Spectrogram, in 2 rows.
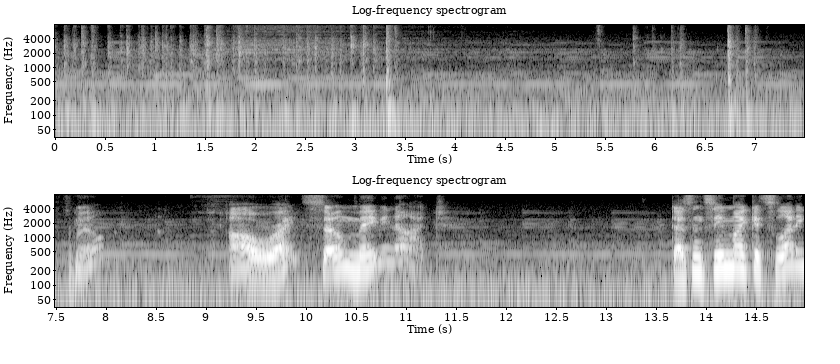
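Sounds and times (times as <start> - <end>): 
computer keyboard typing: 0.0 - 3.5, 5.8 - 7.2
speech: 7.7 - 8.0, 9.2 - 11.2, 13.6 - 14.9.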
